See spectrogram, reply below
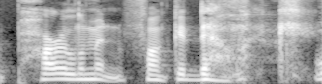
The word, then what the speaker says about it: Parliament Funkadelic: Parliament Funka. I can never say it right. George Clinton and the Parliament Funkadelic.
